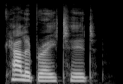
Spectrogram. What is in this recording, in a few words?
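"calibrated", British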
